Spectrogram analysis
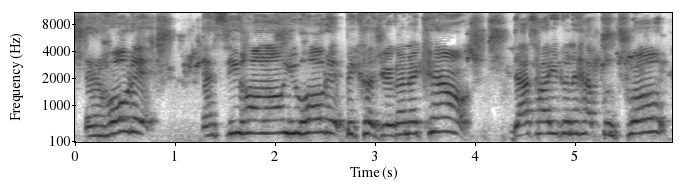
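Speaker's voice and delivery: usual speaking voice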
